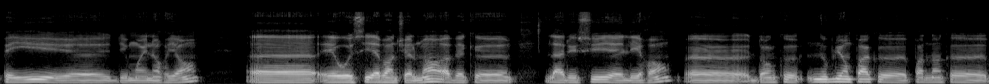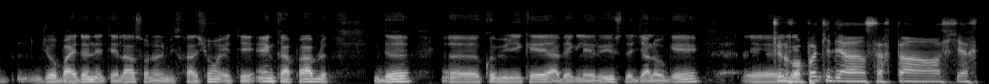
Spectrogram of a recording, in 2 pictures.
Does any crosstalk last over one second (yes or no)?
no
